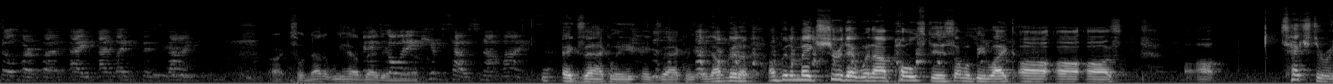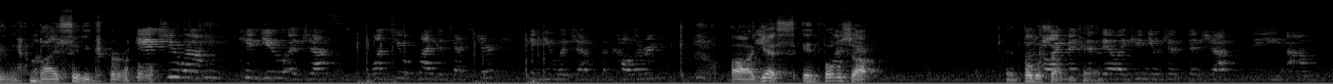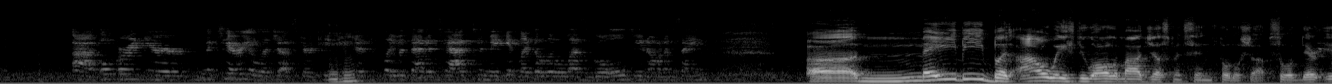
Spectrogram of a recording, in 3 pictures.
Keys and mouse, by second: 6.5 click, 15.0 click, 15.3-20.1 drag.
